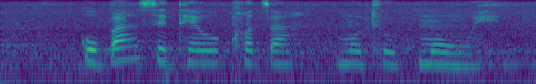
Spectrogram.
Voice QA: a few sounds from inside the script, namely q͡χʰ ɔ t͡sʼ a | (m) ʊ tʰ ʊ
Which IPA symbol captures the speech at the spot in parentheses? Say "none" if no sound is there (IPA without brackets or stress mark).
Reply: m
